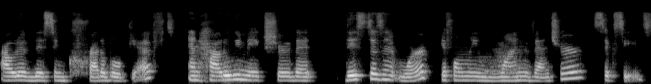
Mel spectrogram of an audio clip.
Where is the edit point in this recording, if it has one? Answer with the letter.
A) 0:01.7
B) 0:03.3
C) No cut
A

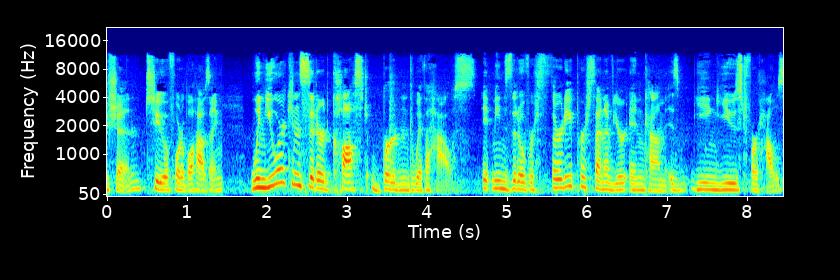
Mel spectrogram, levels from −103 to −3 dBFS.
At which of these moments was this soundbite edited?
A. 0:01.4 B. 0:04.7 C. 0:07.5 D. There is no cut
A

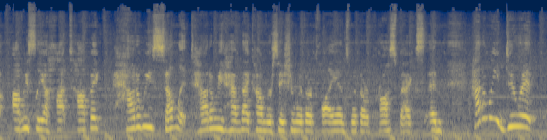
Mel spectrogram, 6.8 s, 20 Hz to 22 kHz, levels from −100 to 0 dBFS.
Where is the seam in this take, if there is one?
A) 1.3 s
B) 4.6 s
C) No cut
A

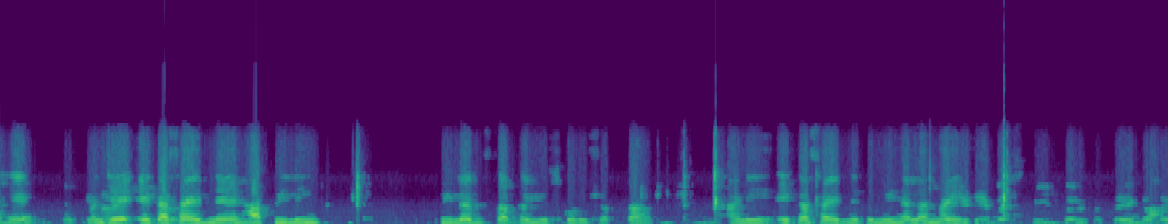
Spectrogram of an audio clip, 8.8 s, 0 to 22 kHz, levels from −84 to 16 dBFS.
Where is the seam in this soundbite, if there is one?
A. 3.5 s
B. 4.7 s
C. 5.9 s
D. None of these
D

